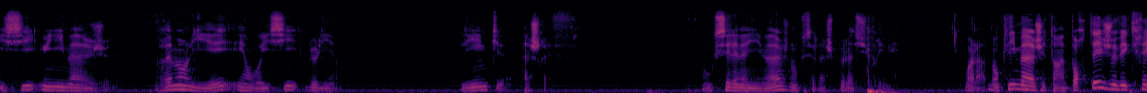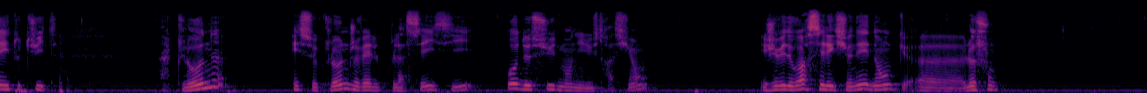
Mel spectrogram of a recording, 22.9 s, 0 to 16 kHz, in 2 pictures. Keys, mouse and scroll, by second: 1.6 click, 7.1-8.4 drag, 8.9 Delete, 9.6-11.2 drag, 11.5 click, 13.2 click, 20.3-21.9 drag, 22.5-22.9 drag.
